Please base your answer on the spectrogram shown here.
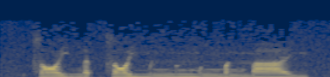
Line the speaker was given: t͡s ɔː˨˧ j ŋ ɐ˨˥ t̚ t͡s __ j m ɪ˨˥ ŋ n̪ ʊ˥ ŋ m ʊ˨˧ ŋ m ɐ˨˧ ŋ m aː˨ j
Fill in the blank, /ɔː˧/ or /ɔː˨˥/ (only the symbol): ɔː˧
